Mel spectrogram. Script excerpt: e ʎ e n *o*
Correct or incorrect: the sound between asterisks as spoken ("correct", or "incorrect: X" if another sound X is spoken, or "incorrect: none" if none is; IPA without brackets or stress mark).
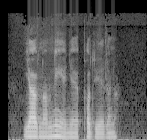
correct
